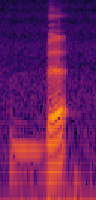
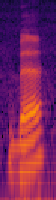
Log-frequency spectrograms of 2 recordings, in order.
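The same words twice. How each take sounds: First: The b sound is pressed and doubled. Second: The b sound is short and single. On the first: "on appuie la lettre" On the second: "au lieu d'être de dire ba"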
